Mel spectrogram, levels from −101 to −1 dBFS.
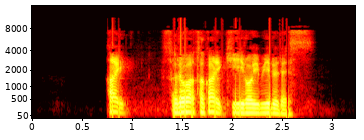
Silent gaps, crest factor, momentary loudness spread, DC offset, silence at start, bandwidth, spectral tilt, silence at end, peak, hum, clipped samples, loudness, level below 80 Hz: none; 18 dB; 9 LU; under 0.1%; 0.75 s; 11.5 kHz; -6.5 dB/octave; 0.5 s; 0 dBFS; none; under 0.1%; -16 LUFS; -44 dBFS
